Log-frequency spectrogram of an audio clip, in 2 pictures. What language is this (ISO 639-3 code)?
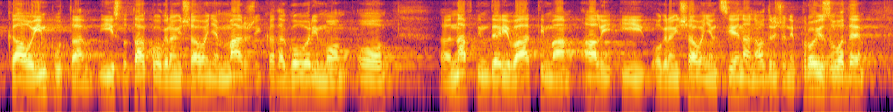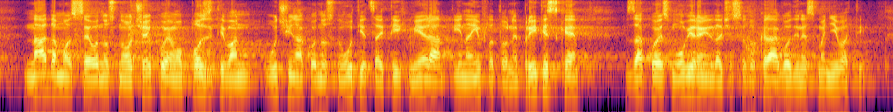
hrv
